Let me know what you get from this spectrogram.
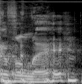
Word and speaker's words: valet: Like a valet? – Like a valet. That's something else too. – A valet. – A valet. Yeah. – Yeah. – Emphasis is on the first part.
